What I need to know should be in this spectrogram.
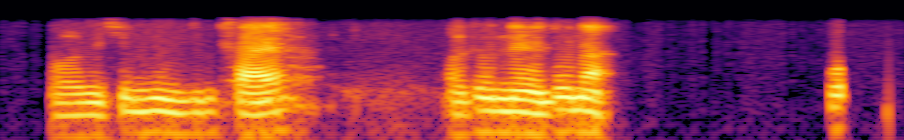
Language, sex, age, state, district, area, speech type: Manipuri, male, 45-60, Manipur, Imphal East, rural, conversation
